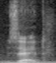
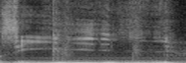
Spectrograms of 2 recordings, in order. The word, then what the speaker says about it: Z: were saying three letters to describe one no zed zed that's how you pronounce it not zee i mean you can say about any letter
